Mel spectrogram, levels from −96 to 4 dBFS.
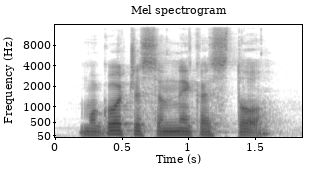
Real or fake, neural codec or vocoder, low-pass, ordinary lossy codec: real; none; 14.4 kHz; AAC, 64 kbps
